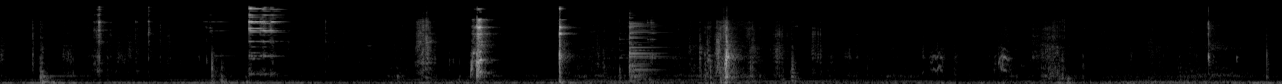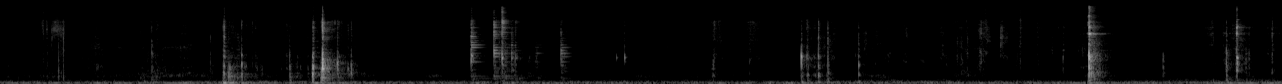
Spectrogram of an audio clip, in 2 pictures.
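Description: Scattered metal clinks and knocks of a spanner and car suspension parts being handled: the top nut worked off an old rear shock absorber, then a new coil spring fitted over a new shock. The loudest clanks come about two and a half and five seconds in.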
